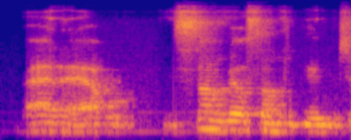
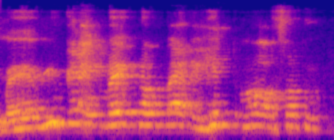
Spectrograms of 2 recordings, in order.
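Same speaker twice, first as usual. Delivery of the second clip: ordinary talk, nothing marked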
